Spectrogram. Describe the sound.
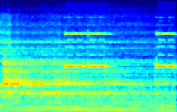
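A phone rings with an incoming message: a bright, steady electronic ringtone that holds its tones throughout, with higher notes coming in partway through and again near the end.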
